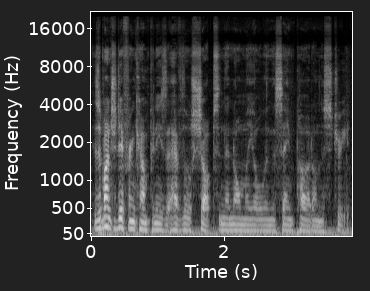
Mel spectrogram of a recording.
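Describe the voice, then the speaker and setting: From the cab of a parked truck, a young travel vlogger rambles casually to the camera, his talk packed with fillers and restarts. His voice is on the low side, and he races through his words.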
